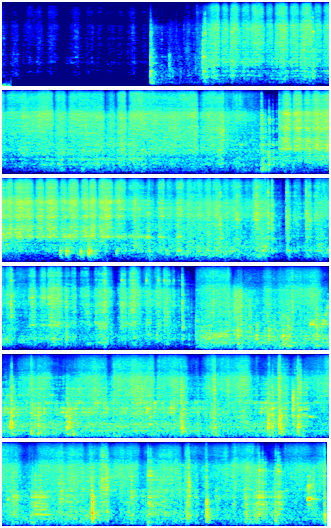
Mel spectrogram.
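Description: Gloved hands scrubbing and wiping an electric coil stove's enamel top and control panel, a steady rubbing that starts about two seconds in, with many small clicks and knocks throughout.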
